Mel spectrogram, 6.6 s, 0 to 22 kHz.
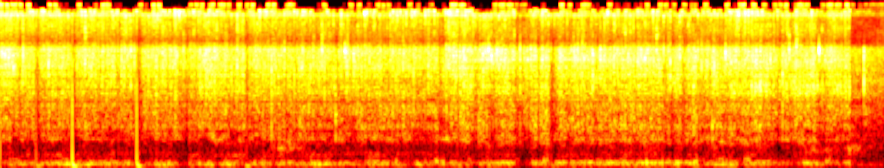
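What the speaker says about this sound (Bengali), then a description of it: "এবারে কেটে রাখা আলুগুলোকে, যেগুলো স্টাফিং করা, সেগুলোকে আমি হালকা করে 2 পিস ভেজে নেব" Stuffed potatoes sizzling lightly in white oil in a frying pan, a close, steady hiss broken by a few sharp pops and crackles, with no voices.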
